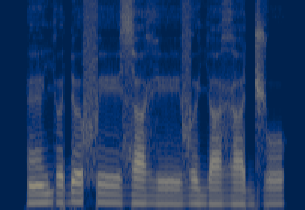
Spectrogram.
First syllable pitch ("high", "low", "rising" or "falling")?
rising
